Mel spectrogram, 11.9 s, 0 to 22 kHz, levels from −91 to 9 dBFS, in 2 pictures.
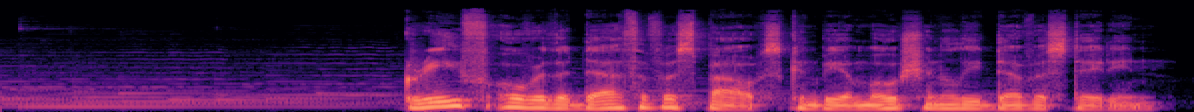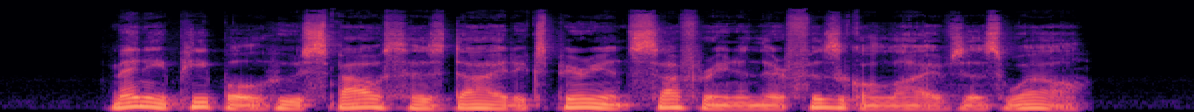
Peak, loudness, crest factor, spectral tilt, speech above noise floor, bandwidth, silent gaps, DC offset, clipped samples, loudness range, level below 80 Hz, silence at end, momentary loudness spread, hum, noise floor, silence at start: -2 dBFS; -19 LUFS; 16 dB; -6 dB/octave; 56 dB; 14.5 kHz; none; under 0.1%; under 0.1%; 2 LU; -44 dBFS; 0.55 s; 7 LU; none; -73 dBFS; 0 s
